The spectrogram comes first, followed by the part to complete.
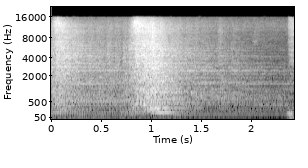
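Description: Live piano, bass and drums trio closing a blues tune: one last loud accented hit with a bright crash about a second in, then the final chord dying away.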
